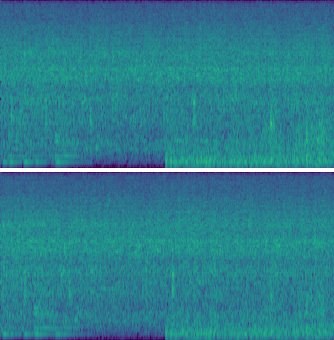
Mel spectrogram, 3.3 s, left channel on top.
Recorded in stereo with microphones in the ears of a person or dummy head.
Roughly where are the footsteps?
Left.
